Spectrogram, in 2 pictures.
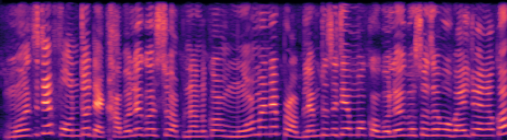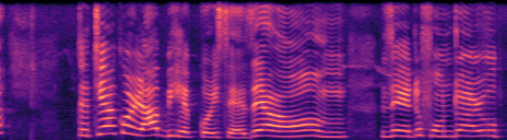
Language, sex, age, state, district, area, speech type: Assamese, female, 18-30, Assam, Charaideo, urban, spontaneous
